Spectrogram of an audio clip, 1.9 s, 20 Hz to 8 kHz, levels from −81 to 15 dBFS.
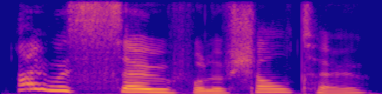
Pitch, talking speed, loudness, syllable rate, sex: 240 Hz, 190 wpm, -16 LUFS, 4.3 syllables/s, female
